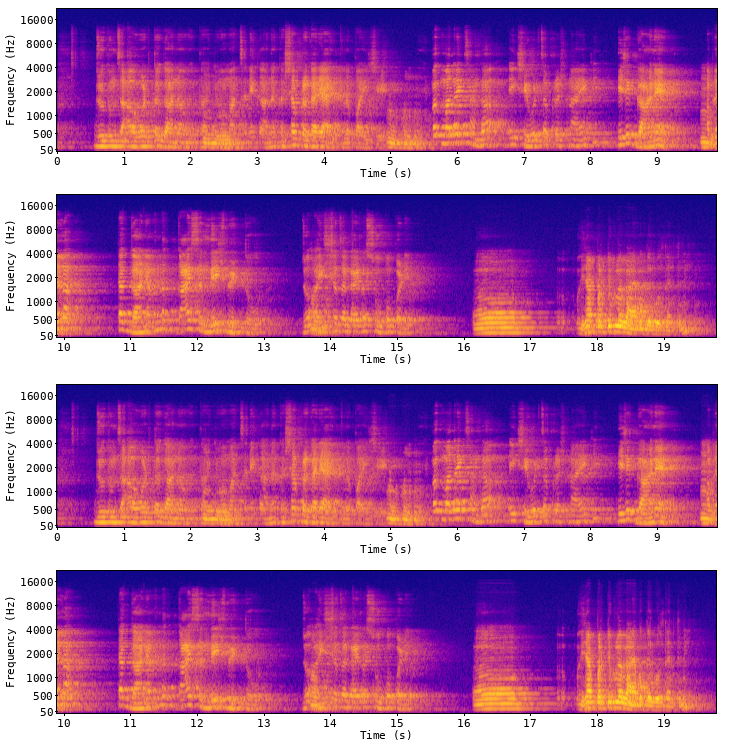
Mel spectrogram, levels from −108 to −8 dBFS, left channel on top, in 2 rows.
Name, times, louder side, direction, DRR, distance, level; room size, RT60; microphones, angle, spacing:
voice 1, 0.5-5.0 5.6-9.2 9.7-10.1 10.8-13.0 13.6-15.2, left 1 dB, 40° left, 2 dB, 6.0 m, -28 dB
voice 2, 2.2-2.6 4.9-5.5 9.6-9.9 13.7-13.8 16.1-16.8 17.7-19.4, right 1 dB, 30° right, 2 dB, 2.0 m, -22 dB
28.0 x 26.5 x 6.1 m, 1.2 s
head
